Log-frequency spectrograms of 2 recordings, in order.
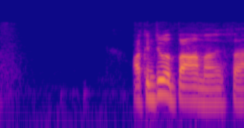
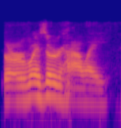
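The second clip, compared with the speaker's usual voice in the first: Hagrid impression; 3 semitones lower than usual. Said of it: "can you do a Hagrid".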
